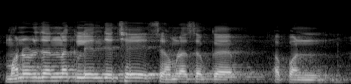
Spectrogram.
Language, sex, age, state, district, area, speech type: Maithili, male, 60+, Bihar, Madhubani, rural, spontaneous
